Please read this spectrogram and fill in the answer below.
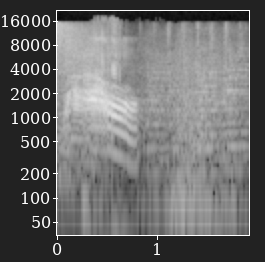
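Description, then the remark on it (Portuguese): A single loud, drawn-out cat meow, its pitch bending downward before it cuts off, followed by a low background rumble. “Um aplicativo promete traduzir o miado do seu gatinho.”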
